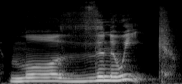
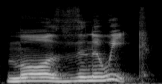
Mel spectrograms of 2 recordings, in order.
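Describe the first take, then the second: Both takes have the same delivery.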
